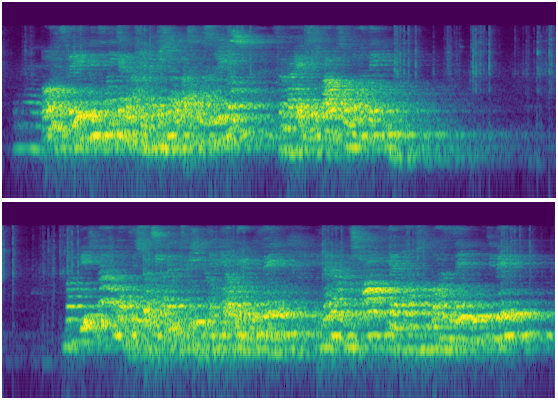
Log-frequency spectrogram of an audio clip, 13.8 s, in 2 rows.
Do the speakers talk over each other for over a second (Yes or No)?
Yes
